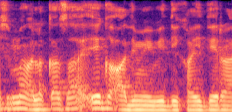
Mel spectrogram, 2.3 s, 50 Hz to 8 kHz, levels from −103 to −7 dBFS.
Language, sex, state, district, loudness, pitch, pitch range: Hindi, male, Uttar Pradesh, Shamli, -14 LUFS, 120 Hz, 115-145 Hz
